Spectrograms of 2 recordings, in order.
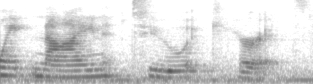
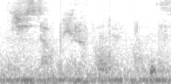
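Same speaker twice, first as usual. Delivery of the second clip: whispered awe; 16 dB quieter, much faster than usual. Real, not acted. Host admiring ring up close.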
